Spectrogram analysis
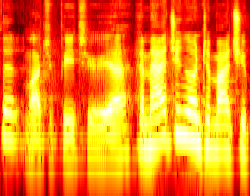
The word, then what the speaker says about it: Machu Picchu: Is that how you pronounce it? Machu Picchu, yeah.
